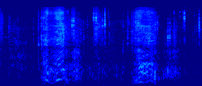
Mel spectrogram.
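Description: A zip on a small fabric shoulder bag pulled in two short, faint strokes, about half a second and a second and a half in.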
